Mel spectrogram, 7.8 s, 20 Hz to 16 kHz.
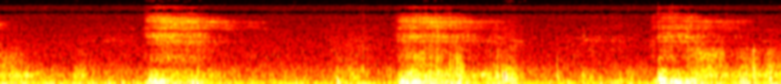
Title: Black Lab Snoring 2022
